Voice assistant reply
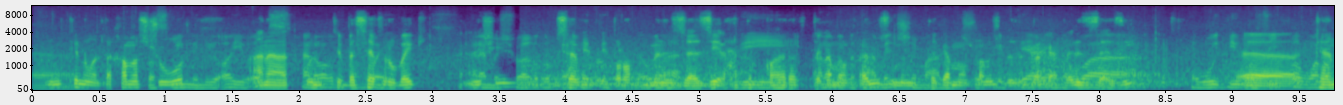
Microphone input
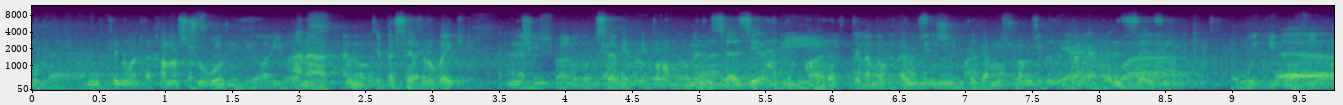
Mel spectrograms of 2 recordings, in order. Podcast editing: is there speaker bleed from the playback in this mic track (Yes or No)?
Yes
